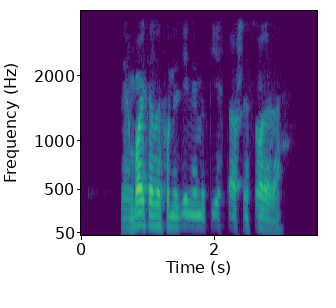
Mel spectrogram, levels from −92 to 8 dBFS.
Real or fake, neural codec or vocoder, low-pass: real; none; 3.6 kHz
